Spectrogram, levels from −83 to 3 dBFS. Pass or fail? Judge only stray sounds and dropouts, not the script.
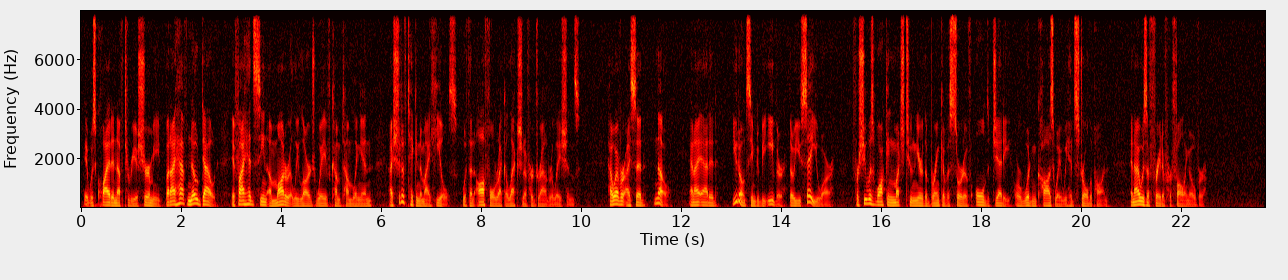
pass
